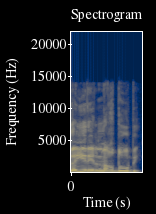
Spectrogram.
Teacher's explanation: كذلك من ضمن التغييرات الصوتيه الموجوده واللي اثرت عليها لهجتنا العاميه صوت الغين بعض البلدان يقراه قاف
